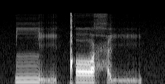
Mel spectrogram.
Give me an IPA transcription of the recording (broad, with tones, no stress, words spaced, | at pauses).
lːḭ˨ǃɔ˨ħḭ˨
